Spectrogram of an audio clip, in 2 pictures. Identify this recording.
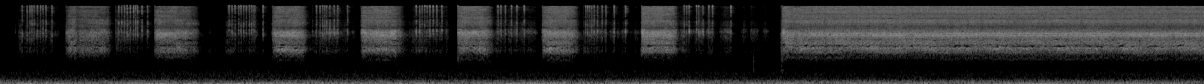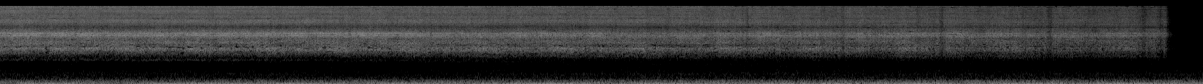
windup angel
an angel that flaps it's wings when wound up... quite lofi recording as there's no way to make a recording in my house without hearing the cooling fans outside. recorded with binaurals.
angel, flap, flickr, windup, wings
